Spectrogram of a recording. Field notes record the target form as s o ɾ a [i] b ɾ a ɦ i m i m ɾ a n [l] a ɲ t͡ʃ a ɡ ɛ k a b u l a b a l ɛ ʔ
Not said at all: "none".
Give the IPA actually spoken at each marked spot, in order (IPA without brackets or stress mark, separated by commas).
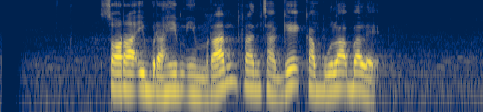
i, r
